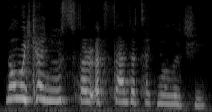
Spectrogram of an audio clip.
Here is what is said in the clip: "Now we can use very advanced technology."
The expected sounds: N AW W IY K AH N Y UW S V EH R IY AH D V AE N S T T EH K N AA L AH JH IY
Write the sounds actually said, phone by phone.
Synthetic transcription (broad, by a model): N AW W IY K AH N Y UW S F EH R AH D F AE N T T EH K N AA L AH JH IY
